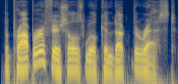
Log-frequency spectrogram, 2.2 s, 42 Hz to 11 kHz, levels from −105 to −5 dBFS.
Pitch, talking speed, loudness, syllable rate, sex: 110 Hz, 190 wpm, -20 LUFS, 5.2 syllables/s, male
